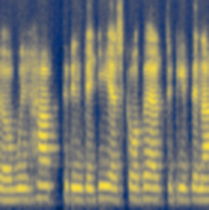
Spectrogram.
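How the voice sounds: Her pitch fairly low, a woman talks at a fairly slow pace in a Spanish accent.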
